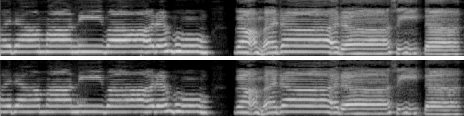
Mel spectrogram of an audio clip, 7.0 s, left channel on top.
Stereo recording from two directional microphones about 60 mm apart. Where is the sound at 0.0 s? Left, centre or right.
Left.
